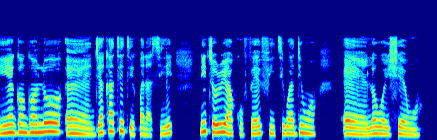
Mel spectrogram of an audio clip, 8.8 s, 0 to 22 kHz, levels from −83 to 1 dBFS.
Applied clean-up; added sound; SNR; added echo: none; none; none; none.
